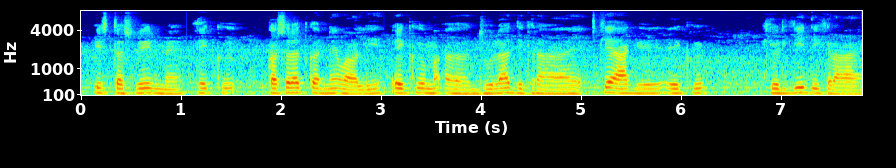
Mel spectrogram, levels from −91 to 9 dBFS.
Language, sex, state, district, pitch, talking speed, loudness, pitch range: Hindi, male, Bihar, Madhepura, 155 Hz, 160 wpm, -17 LUFS, 150-165 Hz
